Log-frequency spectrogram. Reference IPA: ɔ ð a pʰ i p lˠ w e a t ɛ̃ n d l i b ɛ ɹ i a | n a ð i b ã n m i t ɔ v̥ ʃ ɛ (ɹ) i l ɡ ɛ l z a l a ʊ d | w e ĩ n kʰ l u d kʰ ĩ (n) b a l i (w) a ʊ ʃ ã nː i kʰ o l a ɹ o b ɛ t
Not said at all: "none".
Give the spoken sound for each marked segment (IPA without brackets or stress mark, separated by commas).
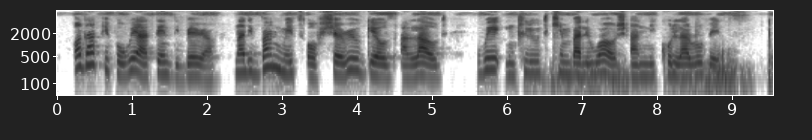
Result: ɹ, m, w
